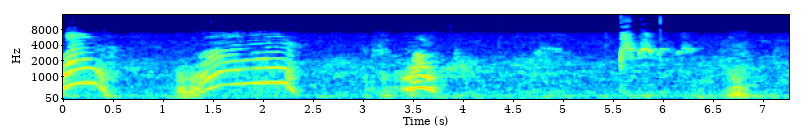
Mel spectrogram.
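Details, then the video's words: One-year-old female pet cat indoors, playful and asking for petting and play, gives four meows: a short one, then a long drawn-out meow rising and falling, then two brief chirpy meows spaced a few seconds apart. "Funny little CAT that makes CUTE sounds"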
